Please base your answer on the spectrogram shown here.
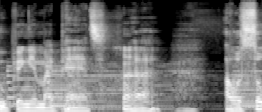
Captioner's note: laughs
